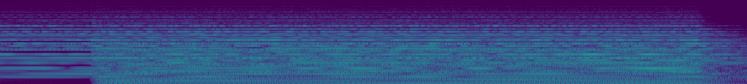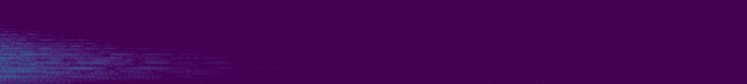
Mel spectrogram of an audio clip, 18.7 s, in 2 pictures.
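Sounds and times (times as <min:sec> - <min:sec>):
organist playing a fanfare postlude: 0:00.0 - 0:11.4.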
